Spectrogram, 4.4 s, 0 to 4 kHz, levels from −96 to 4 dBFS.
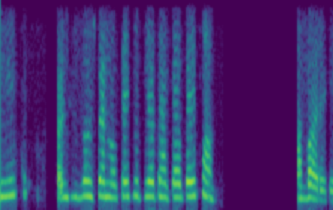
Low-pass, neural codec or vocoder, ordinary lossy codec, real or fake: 3.6 kHz; codec, 24 kHz, 0.9 kbps, WavTokenizer, medium speech release version 2; Opus, 16 kbps; fake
